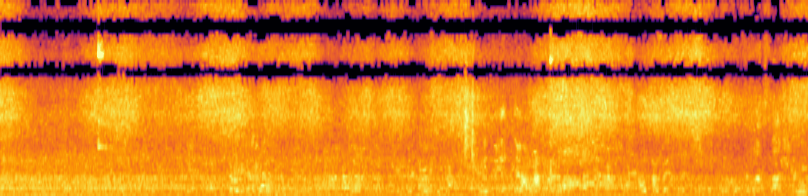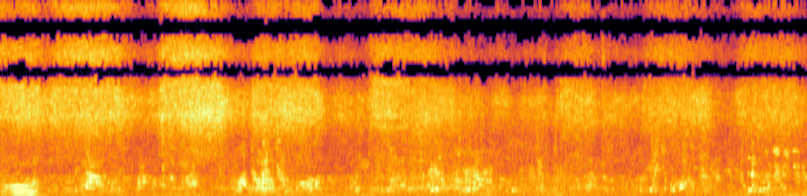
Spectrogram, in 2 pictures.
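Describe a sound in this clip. A train's engine hums steadily close by.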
